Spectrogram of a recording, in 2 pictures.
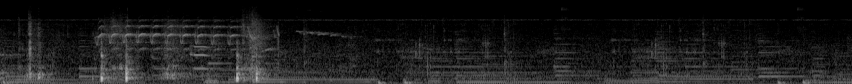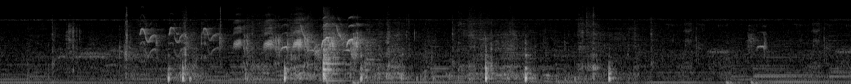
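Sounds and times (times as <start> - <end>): hand mixing food in metal pot: 0.0 - 2.9, 9.8 - 15.5
small birds chirping: 0.0 - 8.1, 8.9 - 13.0, 13.8 - 17.0
faint background music: 0.0 - 17.0.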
